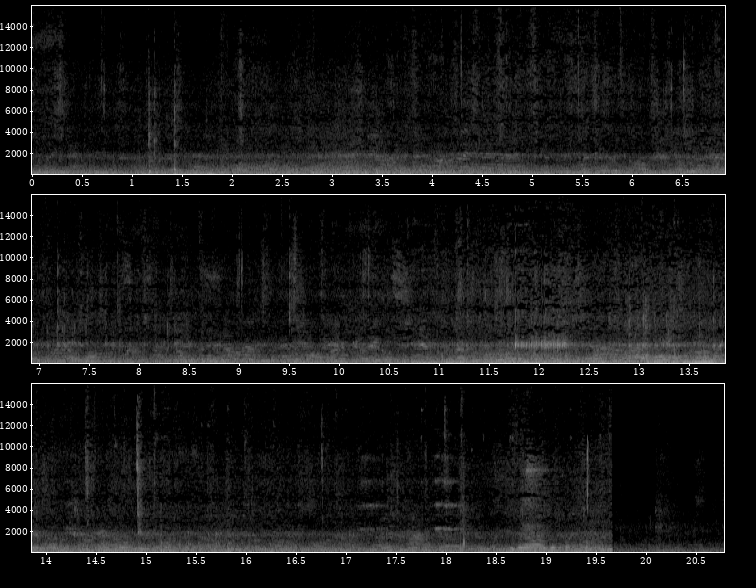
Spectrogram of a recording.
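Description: Footsteps echo on a hard floor in a large hall.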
